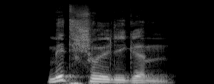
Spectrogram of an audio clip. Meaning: strong dative masculine/neuter singular of mitschuldig
- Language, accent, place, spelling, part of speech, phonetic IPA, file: German, Germany, Berlin, mitschuldigem, adjective, [ˈmɪtˌʃʊldɪɡəm], De-mitschuldigem.ogg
